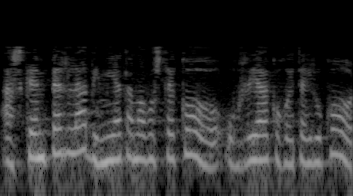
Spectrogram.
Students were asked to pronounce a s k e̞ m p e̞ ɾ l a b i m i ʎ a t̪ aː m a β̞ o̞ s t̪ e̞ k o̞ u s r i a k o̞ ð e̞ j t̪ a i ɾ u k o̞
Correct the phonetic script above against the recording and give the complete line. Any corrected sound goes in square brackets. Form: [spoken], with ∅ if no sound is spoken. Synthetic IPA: a s k e̞ m p e̞ ɾ l a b i m i ʎ a t̪ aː m a β̞ o̞ s t̪ e̞ k o̞ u [∅] r i a k o̞ [ɣ] e̞ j t̪ a i ɾ u k o̞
